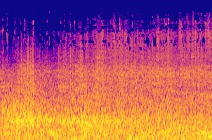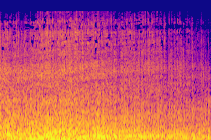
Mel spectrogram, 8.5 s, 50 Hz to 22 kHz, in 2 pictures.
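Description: Two B-1B Lancer bombers, each with four F101 afterburning turbofans, flying low overhead in formation: a loud, steady jet roar that sinks toward a deeper rumble as they pass.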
